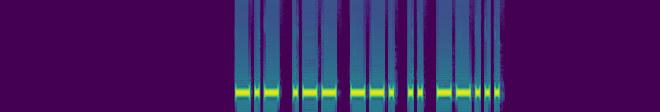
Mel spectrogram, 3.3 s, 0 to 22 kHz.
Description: Morse code, heard as a keyed tone, about 51 wpm, 700 Hz. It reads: KWGI7
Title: Code Groups - 5 Letter:Numbers - 50wpm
